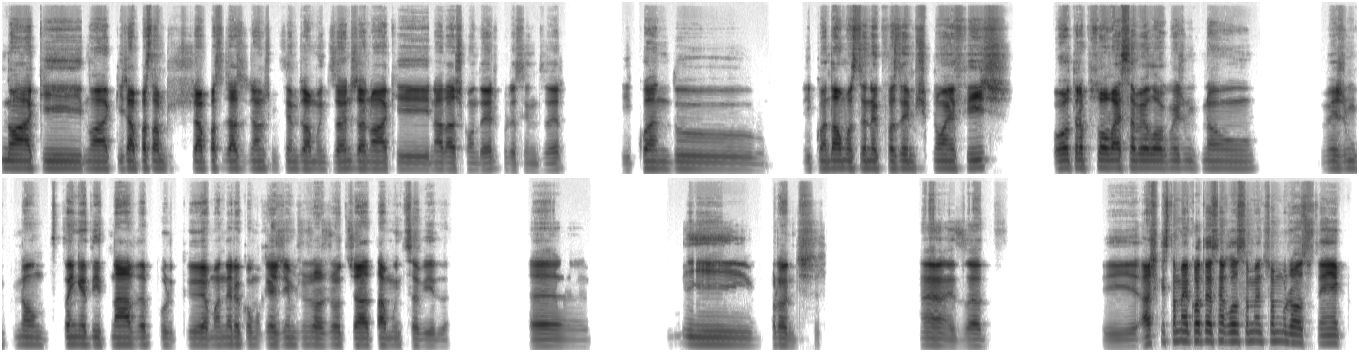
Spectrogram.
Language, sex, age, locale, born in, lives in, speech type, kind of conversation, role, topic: Portuguese, male, 25-29, pt-PT, Portugal, Portugal, conversation, unstructured, none, O impacto dos desentendimentos é mais profundo em amizades ou em relacionamentos amorosos?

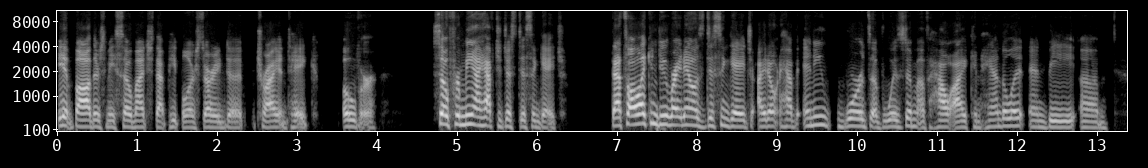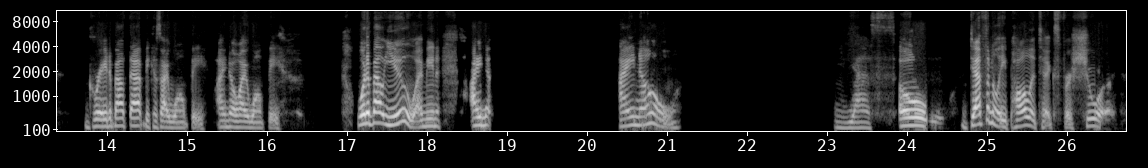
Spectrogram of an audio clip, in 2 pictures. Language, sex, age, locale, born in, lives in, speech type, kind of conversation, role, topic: English, female, 60-64, en-US, United States, United States, conversation, unstructured, none, How do you handle disagreements with family without hurting feelings?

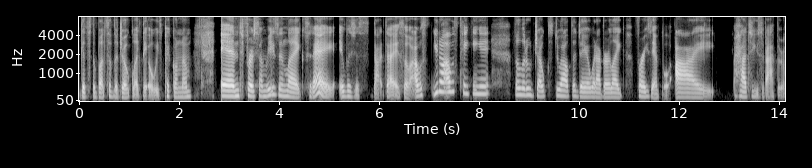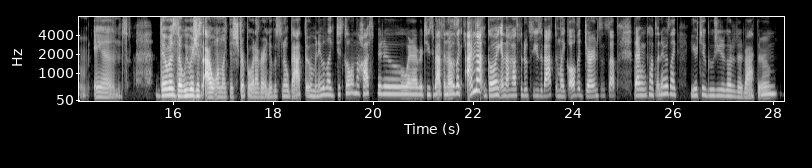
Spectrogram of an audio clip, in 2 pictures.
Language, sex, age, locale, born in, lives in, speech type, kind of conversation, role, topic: English, female, 30-34, en-US, United States, United States, conversation, advice, user, How can I resolve a disagreement with a close friend?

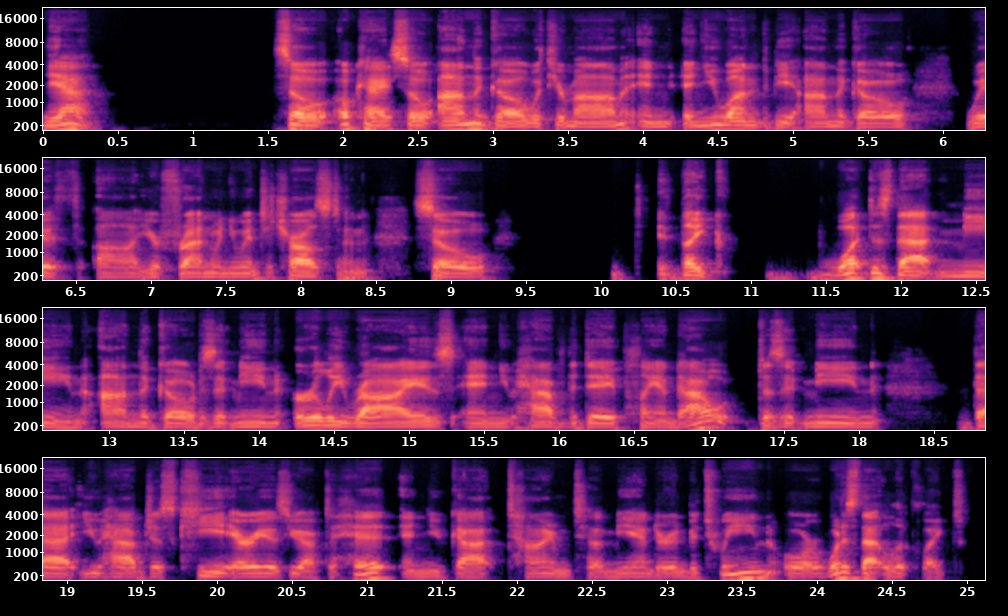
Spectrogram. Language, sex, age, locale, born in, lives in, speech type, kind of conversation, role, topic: English, male, 45-49, en-US, United States, United States, conversation, podcast, host, How does exploring new places enrich your life and perspective?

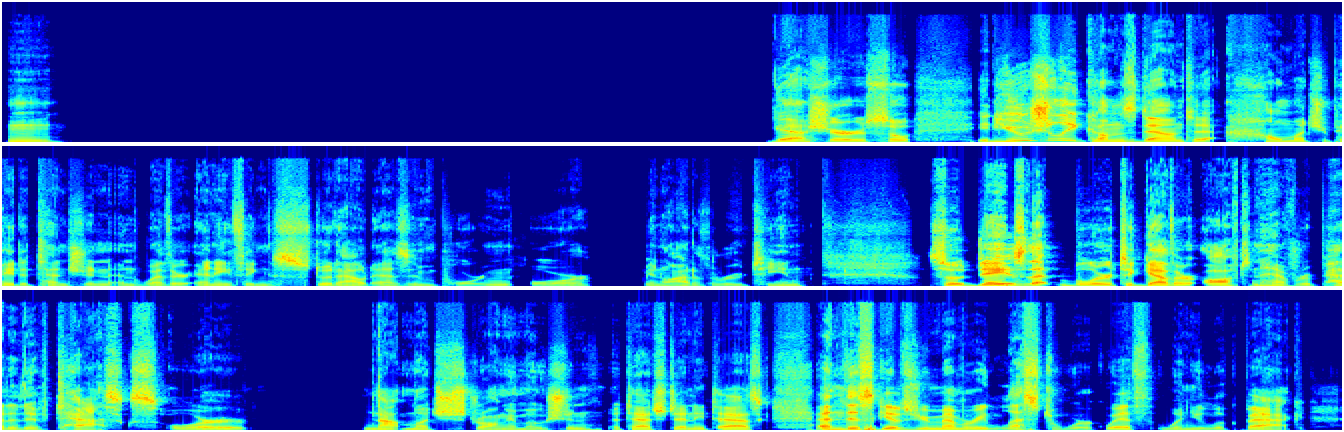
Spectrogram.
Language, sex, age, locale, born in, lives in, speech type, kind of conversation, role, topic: English, male, 35-39, en-US, United States, United States, read, expert-assistant, expert, How does your brain interpret time?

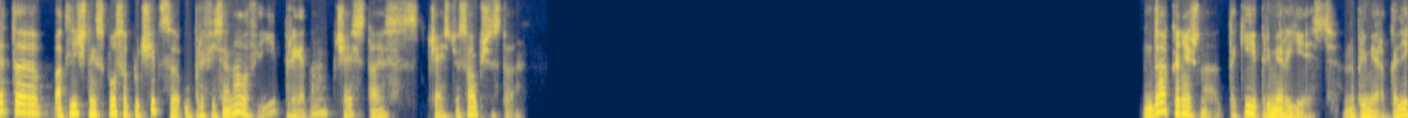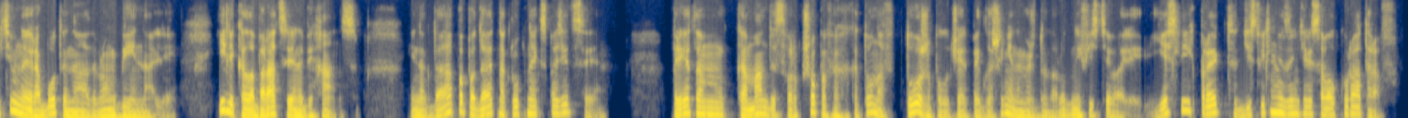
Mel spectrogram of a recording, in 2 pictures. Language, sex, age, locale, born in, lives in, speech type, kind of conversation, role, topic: Russian, male, 35-39, ru-RU, Russia, Italy, read, expert-assistant, expert, Какие выставки или онлайн-галереи по цифровому искусству стоит посетить, чтобы вдохновиться?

